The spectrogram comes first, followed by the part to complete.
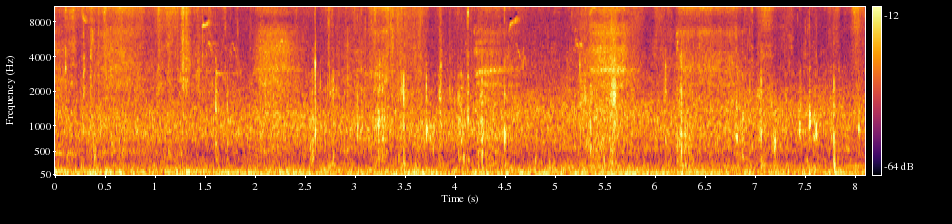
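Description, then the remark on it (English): The hooves of a horse named Rainy clip-clop at an unhurried walking pace as she is led away to be put away after a riding lesson, each step a sharp knock in a steady rhythm over a constant low background rumble, with no voices. “Horse riding lesson”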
